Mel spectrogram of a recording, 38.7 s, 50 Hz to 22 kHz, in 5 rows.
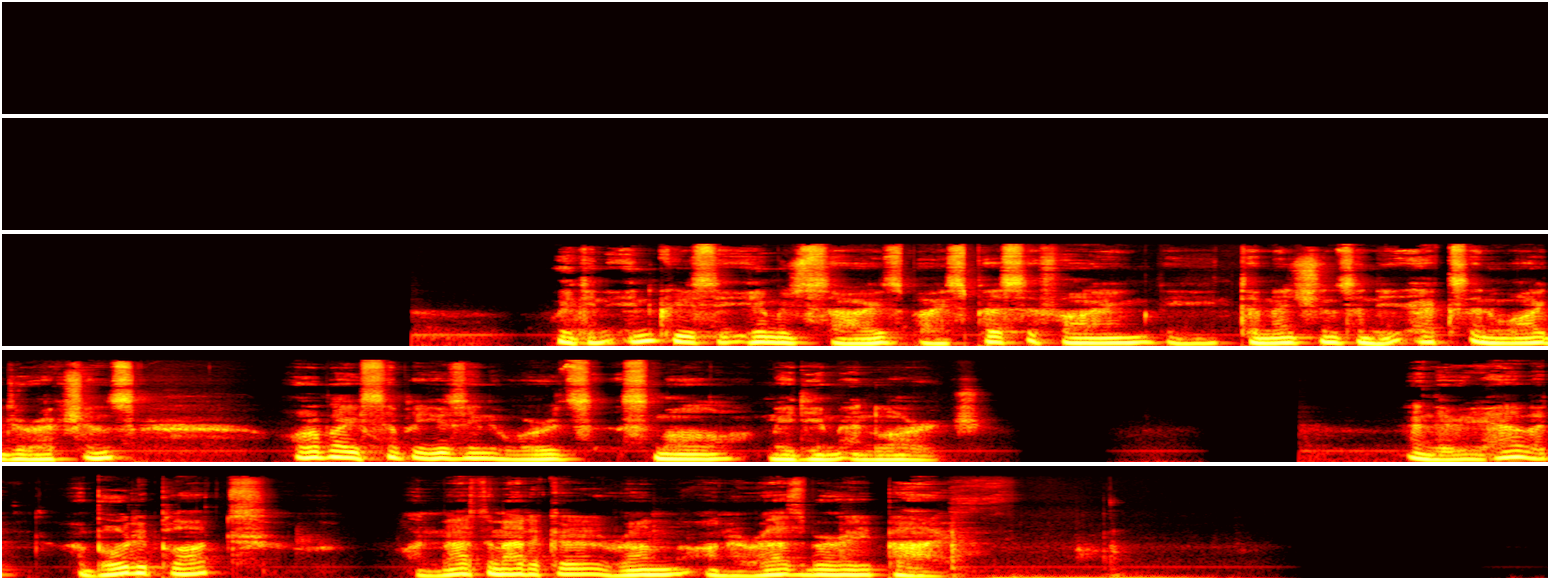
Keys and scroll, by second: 5.2 ,, 5.8 d, 6.3 shift+b, 9.8-14.2 typing, 14.7 shift+Return, 17.9 ,, 18.3 Return, 19.3-25.5 typing, 26.0 shift+Return.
